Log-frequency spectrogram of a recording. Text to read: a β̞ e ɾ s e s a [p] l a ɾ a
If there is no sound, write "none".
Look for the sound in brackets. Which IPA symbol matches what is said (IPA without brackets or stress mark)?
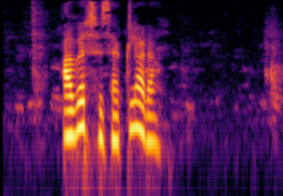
k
